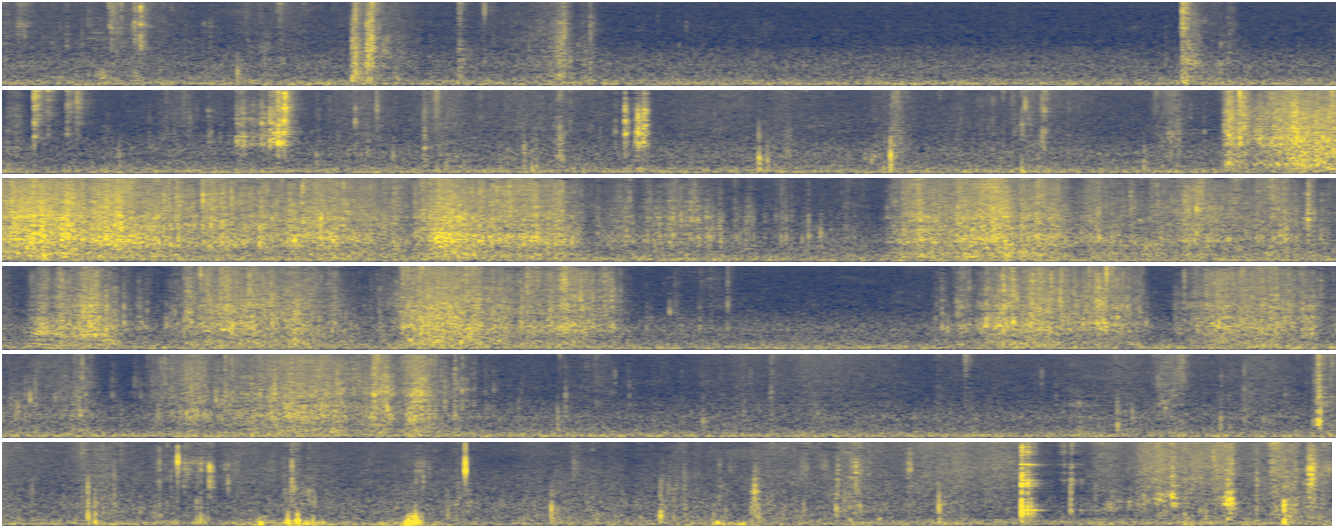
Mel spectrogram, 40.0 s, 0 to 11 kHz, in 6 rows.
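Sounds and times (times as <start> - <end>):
plastic tarp rustling and crinkling: 11.4 - 23.7, 24.6 - 40.0.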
